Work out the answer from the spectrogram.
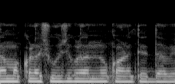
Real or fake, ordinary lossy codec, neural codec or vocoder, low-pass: real; MP3, 64 kbps; none; 7.2 kHz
